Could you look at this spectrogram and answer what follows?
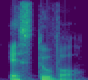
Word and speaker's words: estuvo: she or it was again both words have Stu as the stressed syllable but Joel sounds more like Stu face and the lizard sounds more like Stu foot these words can be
